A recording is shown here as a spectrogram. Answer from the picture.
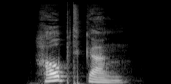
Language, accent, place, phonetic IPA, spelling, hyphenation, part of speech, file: German, Germany, Berlin, [ˈhaʊ̯ptˌɡaŋ], Hauptgang, Haupt‧gang, noun, De-Hauptgang.ogg
- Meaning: main course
